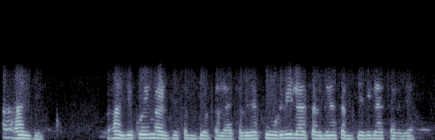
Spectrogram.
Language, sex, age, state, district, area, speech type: Punjabi, female, 30-45, Punjab, Mansa, rural, conversation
